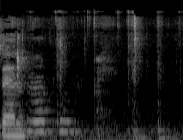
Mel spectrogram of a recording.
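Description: A woman speaks briefly close by.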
